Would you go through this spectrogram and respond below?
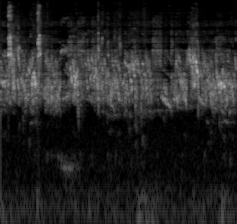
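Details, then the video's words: Several budgerigars in cheerful chatter, a steady mesh of rapid chirps and warbled twitters, with a few louder sharp notes near the start. "happy budgies chirping sound"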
